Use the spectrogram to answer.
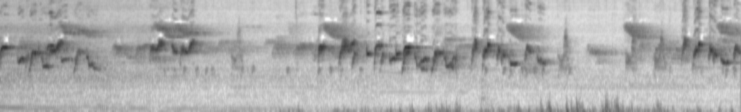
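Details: White-rumped shamas competing in a home singing contest, caged: a busy stream of varied whistles, slurred notes and chattering phrases, with thumping and rustling noises underneath.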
